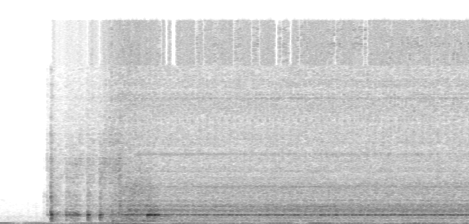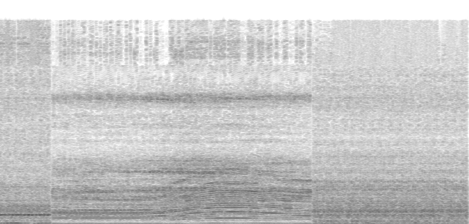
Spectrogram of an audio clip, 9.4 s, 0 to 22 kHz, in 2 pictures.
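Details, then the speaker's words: Serpentine belt drive on a 2.4 four-cylinder Honda (2013-2017 Accord/CR-V) after tensioner pulley replacement: engine cranks, catches quickly and settles into a smooth, even idle with no belt squeal or chirp; normal idle, noise solved. "awesome so we got our tensioner pulley fixed the noise is solved now let's go ahead and put back our coolant reservoir nice and secure there"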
